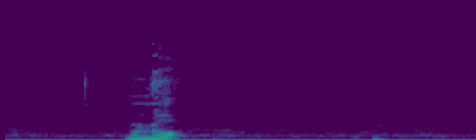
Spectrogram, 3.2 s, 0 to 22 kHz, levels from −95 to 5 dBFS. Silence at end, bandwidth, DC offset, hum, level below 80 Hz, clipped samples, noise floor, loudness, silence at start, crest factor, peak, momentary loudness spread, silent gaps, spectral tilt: 0.6 s; 11.5 kHz; under 0.1%; none; -80 dBFS; under 0.1%; -69 dBFS; -45 LUFS; 0.85 s; 22 dB; -28 dBFS; 24 LU; none; -8 dB/octave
